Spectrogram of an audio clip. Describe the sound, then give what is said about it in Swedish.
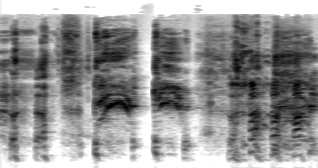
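A loud burst of laughter breaks into a series of harsh coughs, several rough hacking bursts with brief gaps between them, and no speech. “Skratt följt av host.”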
